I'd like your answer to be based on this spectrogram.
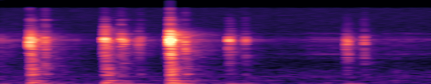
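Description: An address is typed on a computer keyboard: scattered, light key clicks come at an uneven pace with gaps between the strokes, close and fairly quiet, with no voices.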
